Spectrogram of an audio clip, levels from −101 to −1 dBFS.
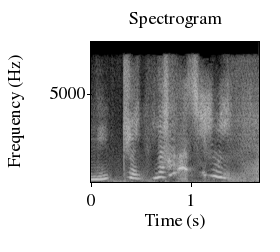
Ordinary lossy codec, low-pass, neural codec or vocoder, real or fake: MP3, 64 kbps; 7.2 kHz; codec, 16 kHz, 1 kbps, FreqCodec, smaller model; fake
